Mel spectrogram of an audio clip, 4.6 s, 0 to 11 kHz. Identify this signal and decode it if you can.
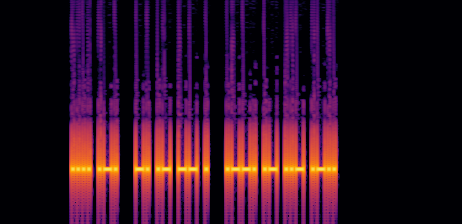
Morse code, heard as a keyed tone, about 44 wpm, 700 Hz. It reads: HR NAME PAUL
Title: Common QSO Phrases 45wpm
